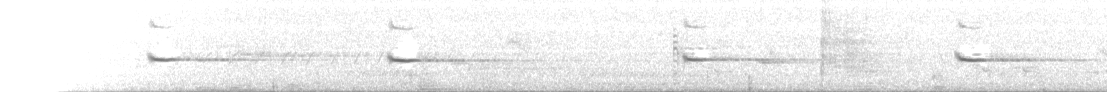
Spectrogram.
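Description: A bird calling four times, about every second and a half. Each call is a sharp note that settles into a high, steady whistle held for about a second, over a faint low hum.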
